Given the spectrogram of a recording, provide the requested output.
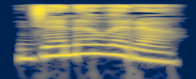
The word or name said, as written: ಜೇನವರೆ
